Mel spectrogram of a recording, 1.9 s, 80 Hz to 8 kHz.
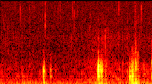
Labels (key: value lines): label: biophony, knock croak
recorder: SoundTrap 300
